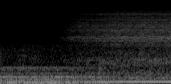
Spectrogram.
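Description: refrigerator humming

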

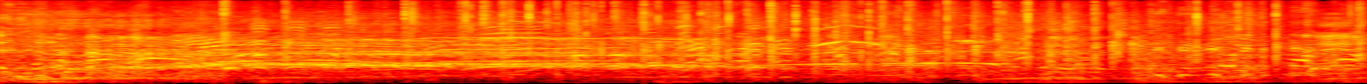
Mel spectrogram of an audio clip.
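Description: crowd cheering and applauding

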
